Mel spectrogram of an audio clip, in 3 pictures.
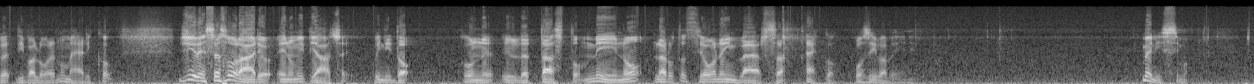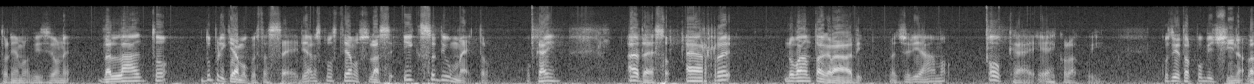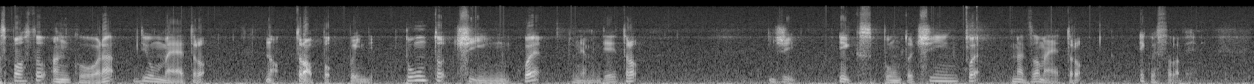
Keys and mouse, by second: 9.6 middle click, 10.6 middle click, 12.0 KP_7, 15.4 shift+d, 19.3 r, 25.4 g, 31.9-34.8 right drag, 32.8 g.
